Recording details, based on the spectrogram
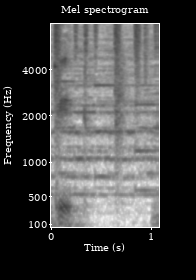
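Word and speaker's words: debt: होती है जैसे हम डी ई बी टी की बात करते हैं this is डेट डी ओ यू बी T this is डाउट तो इसमें ब की साउंड साइलेंट हो जाती है तो यहां पर हमने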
